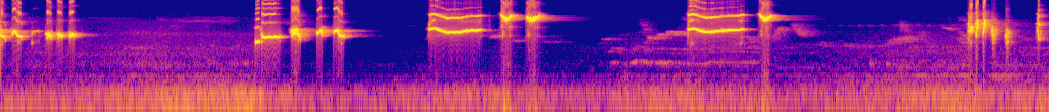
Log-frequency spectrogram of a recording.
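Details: Orange-headed thrush singing, used as morning playback to stimulate other birds: separate short phrases of bright whistles, some held and wavering, spaced by quiet gaps of one to two seconds.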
